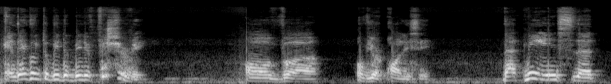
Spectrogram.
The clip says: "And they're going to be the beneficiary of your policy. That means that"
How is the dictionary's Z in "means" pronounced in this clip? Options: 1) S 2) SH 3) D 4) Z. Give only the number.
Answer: 1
